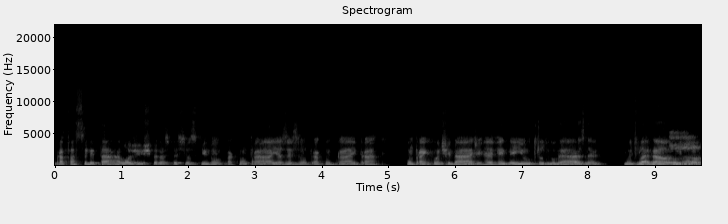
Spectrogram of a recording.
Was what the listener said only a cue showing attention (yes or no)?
no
